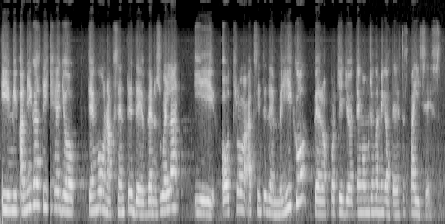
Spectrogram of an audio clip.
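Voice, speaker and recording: A girl in her early teens from the United States, chatting in an interview and often pausing to search for words. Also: fairly high pitch, poor audio. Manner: halting, searching for words, giggly. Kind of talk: casual multilingual chat.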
